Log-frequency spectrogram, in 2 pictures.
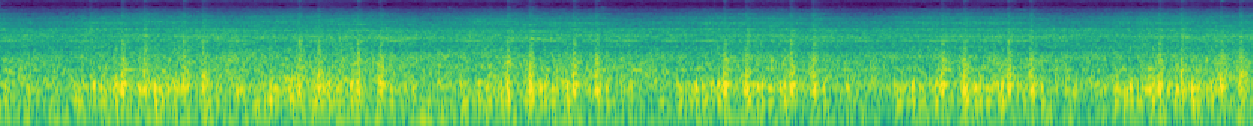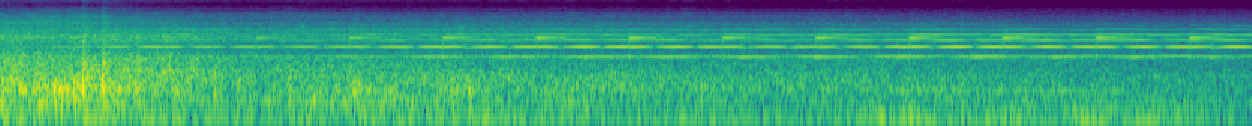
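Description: Passenger carriages rolling past over a level crossing, their wheels clattering on the rails, until the last carriage clears about nine seconds in. After that the level-crossing warning bells ring on alone in a steady repeating pattern.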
